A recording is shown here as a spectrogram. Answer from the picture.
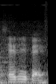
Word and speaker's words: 제리백: 젤리백 안 돼. 제리백 마우시야. 젤리백. 제리백입니다. 제리백. 강하게 안 하셔도 돼요. 된 발음 말고 제리백. 처음에 시작할 때는 진짜 저는 정말 지금 생각해보면 아무것도 모르니까 시작했던 것 같아요.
